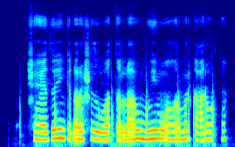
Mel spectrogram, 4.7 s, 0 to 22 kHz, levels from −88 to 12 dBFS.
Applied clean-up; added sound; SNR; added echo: neural mask model RNNoise.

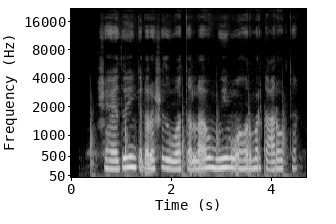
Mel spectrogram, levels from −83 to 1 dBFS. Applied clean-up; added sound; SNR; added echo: none; Knock; 19 dB; none.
